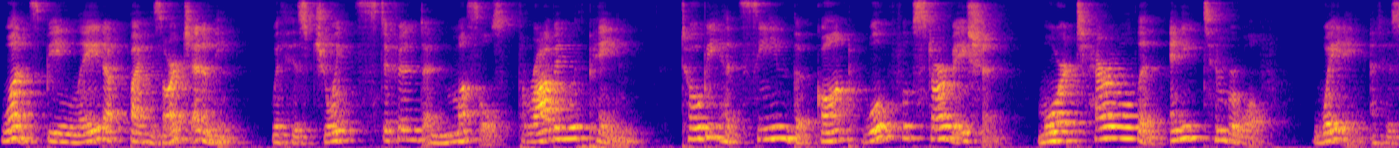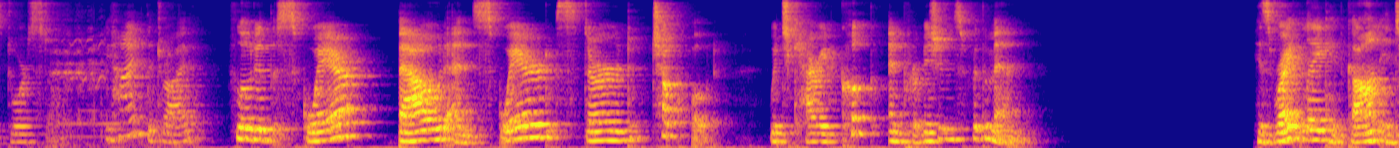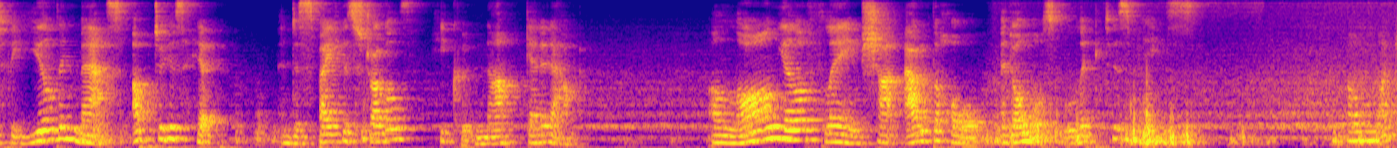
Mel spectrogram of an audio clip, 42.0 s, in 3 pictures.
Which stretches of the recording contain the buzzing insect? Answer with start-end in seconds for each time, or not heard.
28.6-41.9.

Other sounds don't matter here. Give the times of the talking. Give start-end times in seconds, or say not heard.
0.0-24.2, 26.6-33.8, 35.0-39.9, 41.5-41.9.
